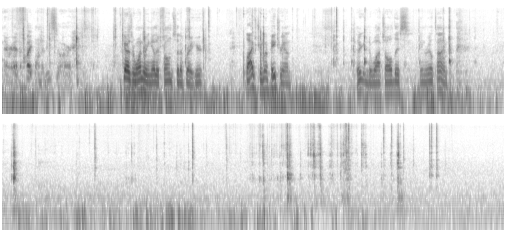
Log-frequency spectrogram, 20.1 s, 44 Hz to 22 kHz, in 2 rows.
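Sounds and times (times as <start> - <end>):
metal bolts being handled: 0.1 - 4.2, 14.5 - 18.9
wrench clicking on metal bolts: 15.2 - 18.9.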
